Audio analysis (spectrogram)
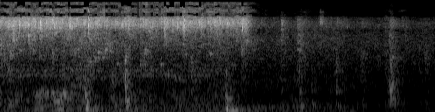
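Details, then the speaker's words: Narrowboat fresh water system with Jabsco pump and accumulator tank on a temporary switch: steady hiss of water into the sink, cutting off cleanly; decent, even flow, accumulator maintaining pressure normally. "So sometimes if you turn it on, the pump will come on. Sometimes you turn it on, it won't. There's a decent flow there."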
